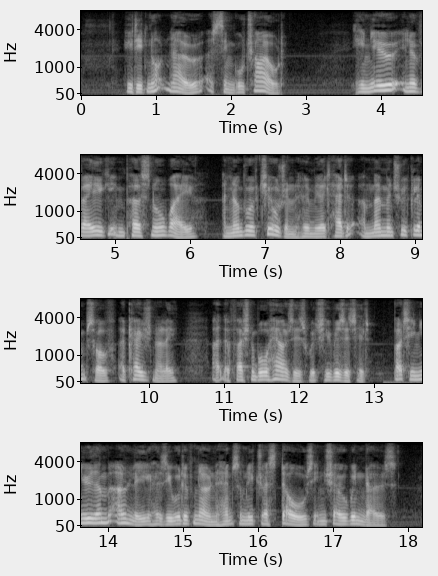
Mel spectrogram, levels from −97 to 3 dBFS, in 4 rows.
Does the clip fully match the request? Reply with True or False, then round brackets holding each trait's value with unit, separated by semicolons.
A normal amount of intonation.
False (6.1 semitones)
